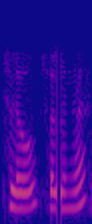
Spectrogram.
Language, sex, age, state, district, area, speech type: Tamil, female, 18-30, Tamil Nadu, Mayiladuthurai, urban, conversation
